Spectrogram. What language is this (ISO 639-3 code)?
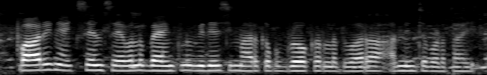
tel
